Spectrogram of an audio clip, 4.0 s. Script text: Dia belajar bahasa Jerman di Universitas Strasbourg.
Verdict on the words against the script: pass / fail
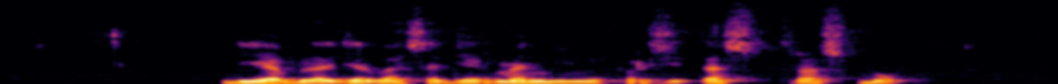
fail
